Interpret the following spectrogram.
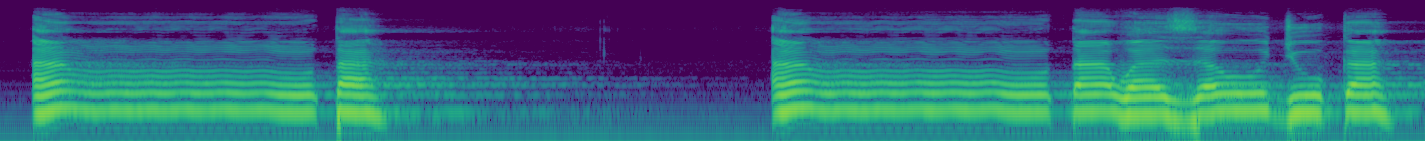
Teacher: Kun anta, nun sukun bertemu ta, ikhfa hakiki. Kita samarkan bunyi nun sukun dan mendengung selama 3 harokat.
